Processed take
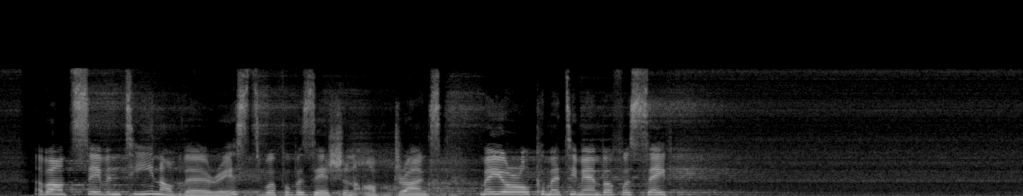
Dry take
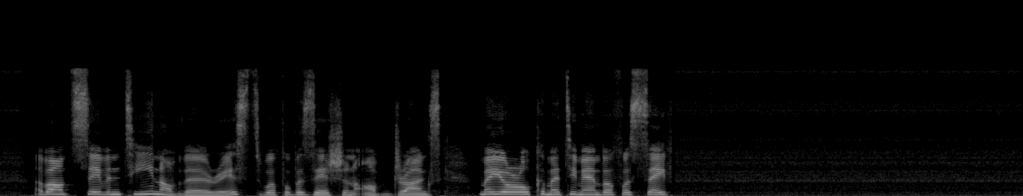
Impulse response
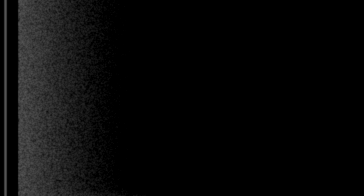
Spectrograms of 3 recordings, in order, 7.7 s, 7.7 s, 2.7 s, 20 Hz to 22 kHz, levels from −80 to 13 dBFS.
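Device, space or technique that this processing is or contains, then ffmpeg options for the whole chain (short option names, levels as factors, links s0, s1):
ducked reverb: -filter_complex "[0:a]asplit=3[s0][s1][s2];[1:a]atrim=start_sample=2205[s3];[s1][s3]afir=irnorm=-1:irlink=0[s4];[s2]apad=whole_len=338597[s5];[s4][s5]sidechaincompress=threshold=0.0158:ratio=8:attack=37:release=269,volume=0.224[s6];[s0][s6]amix=inputs=2:normalize=0,volume=2.37"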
